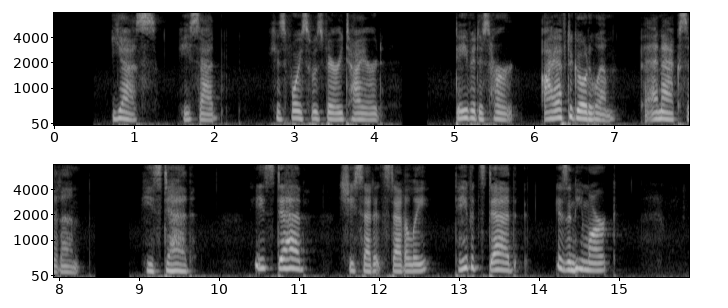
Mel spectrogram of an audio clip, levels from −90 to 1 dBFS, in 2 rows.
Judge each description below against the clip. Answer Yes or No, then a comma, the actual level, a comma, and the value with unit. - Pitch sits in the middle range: Yes, medium, 180 Hz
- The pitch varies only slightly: No, average, 3.4 semitones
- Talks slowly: Yes, slow, 115 wpm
